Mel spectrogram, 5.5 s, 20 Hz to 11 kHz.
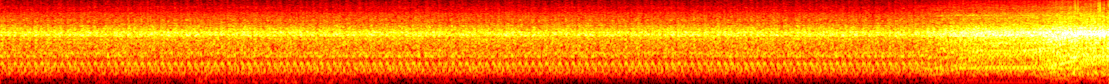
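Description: Mitsubishi 4G63 2.0-litre inline-four engine running steadily at idle, freshly fitted with a new timing belt and spark plugs. The revs start to rise near the end.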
